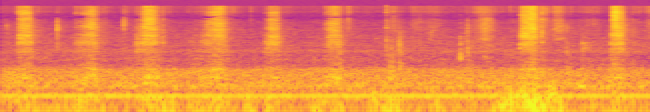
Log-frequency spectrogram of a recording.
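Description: Plastic scratcher tool rubbing the latex coating off a lottery scratch ticket in short, faint strokes, a little under two a second.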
